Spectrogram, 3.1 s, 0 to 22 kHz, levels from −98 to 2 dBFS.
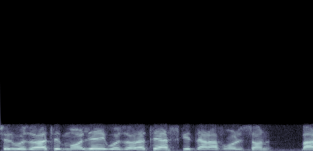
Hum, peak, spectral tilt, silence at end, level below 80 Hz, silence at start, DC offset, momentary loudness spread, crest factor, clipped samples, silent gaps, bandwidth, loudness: none; -8 dBFS; -2 dB/octave; 0 s; -74 dBFS; 0 s; under 0.1%; 7 LU; 16 dB; under 0.1%; none; 4 kHz; -24 LUFS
